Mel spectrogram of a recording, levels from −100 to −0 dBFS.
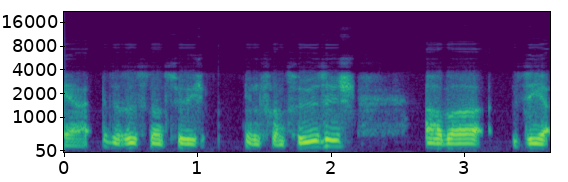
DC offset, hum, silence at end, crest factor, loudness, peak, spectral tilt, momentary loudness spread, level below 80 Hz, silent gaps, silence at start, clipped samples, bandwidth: under 0.1%; none; 0 s; 16 dB; -23 LUFS; -6 dBFS; -8 dB/octave; 10 LU; -78 dBFS; none; 0 s; under 0.1%; 3.9 kHz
